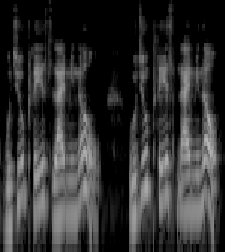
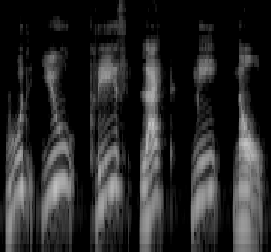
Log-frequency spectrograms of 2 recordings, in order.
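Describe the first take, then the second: First: "Would you" joined into "wu-joo", flowing on; linked reading. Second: Very slow, each word of "Would you please let me know" separate. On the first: Teacher models how students should read it, linked up. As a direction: run "Would you please let me know" together as connected speech. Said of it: "应该连读一下". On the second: Teacher shows the unlinked reading, one word at a time. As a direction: pronounce "Would you" as two unlinked words, pitched higher. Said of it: "一个字儿一个字儿读是". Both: Shown as a demonstration.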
